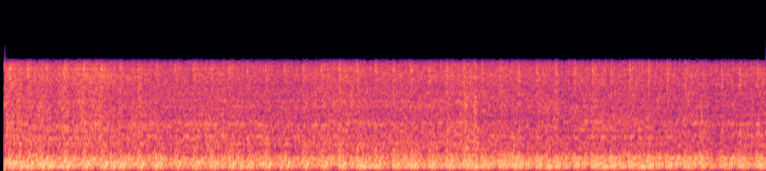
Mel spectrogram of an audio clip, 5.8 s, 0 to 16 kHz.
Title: SC300 misfire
